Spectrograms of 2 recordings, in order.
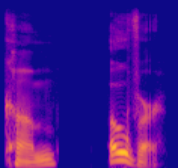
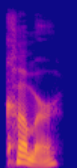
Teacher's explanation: Non-natives say come over with clear separation. Natives say comer, almost like one word. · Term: Linking consonant to vowel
